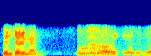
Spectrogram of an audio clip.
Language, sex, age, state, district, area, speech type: Telugu, male, 18-30, Telangana, Sangareddy, urban, conversation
